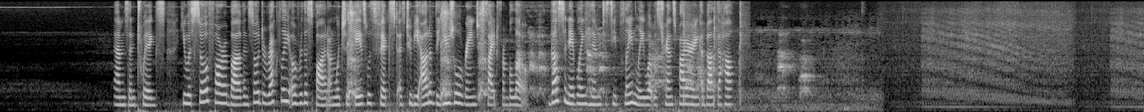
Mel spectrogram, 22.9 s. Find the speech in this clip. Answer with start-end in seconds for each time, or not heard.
2.3-14.7.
